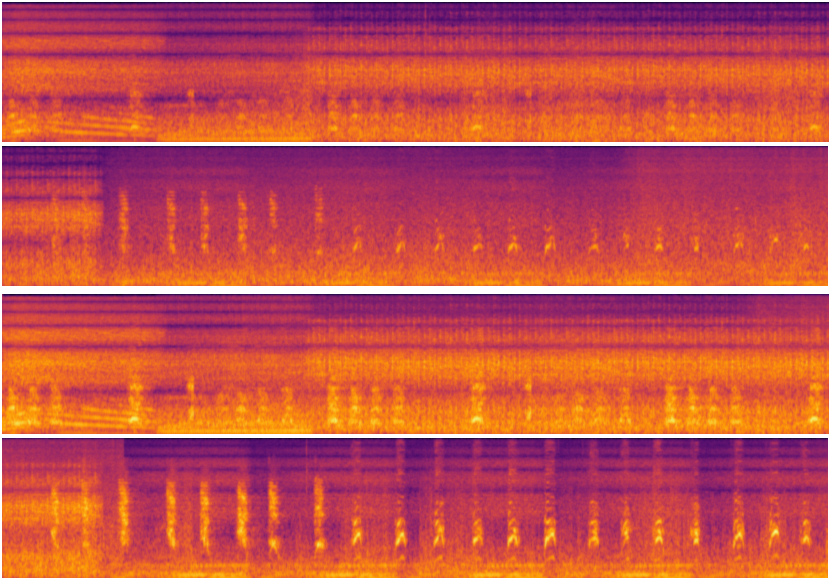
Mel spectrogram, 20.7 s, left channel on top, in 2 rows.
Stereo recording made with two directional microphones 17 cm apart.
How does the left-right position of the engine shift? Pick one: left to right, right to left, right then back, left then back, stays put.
stays put.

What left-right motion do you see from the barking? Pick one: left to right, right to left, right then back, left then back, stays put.
stays put.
